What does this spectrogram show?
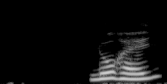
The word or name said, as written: oreille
